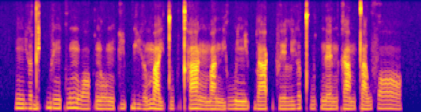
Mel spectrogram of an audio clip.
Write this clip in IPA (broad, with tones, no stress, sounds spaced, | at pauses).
ŋ i˧˩ ə̯ d i˧˥ k̚ b e˧ ŋ k u˥˨ m ʋ ɔː˧ k̚ n oː˩ ŋ k i˧ p̚ j i˩˧ ə̯ m a˧˩ j t̪ u˥˨ k̚ t̪ʰ aː˥˨ ŋ m a˧˩ n j uː˥˨ ɲ i˧˩ p̚ l aː˥˨ k̚ f e˧ l i˥˨ ə̯ t̪ʰ u˧ t̚ n ɛː˩˧ n k aː˧ m t̪ a˧˥ w f ɔː˥˨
